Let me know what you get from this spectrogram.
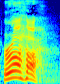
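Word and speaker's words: Raah: But Jehovah Raha, our shepherd, that's how it's pronounced, Raha. And that's R-A-A-H with the certain symbols.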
